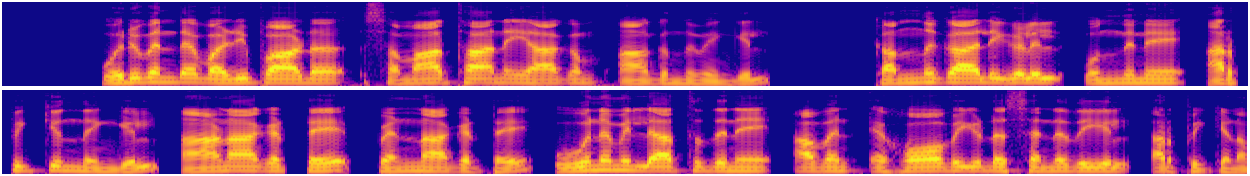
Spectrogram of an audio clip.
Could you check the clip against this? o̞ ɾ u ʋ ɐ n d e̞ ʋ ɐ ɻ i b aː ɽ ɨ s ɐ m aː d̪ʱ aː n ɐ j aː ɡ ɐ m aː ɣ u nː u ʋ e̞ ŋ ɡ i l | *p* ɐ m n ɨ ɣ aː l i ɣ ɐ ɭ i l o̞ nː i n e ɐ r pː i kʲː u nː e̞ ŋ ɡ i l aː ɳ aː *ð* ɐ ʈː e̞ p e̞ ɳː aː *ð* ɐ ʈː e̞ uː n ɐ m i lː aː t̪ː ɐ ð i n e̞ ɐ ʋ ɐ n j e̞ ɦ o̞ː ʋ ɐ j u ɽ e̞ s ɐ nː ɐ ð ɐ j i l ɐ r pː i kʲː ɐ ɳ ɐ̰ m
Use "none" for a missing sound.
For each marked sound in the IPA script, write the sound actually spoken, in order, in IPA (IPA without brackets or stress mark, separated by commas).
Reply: k, ɣ, ɣ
